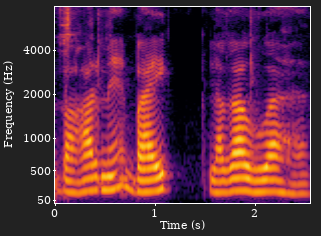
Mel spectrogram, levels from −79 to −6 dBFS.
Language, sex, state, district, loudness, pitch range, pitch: Hindi, female, Jharkhand, Garhwa, -17 LUFS, 175-195 Hz, 180 Hz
